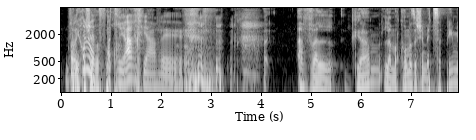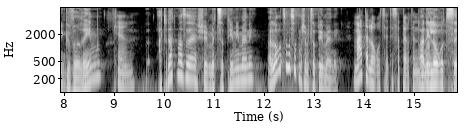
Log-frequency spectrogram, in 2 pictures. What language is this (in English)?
Hebrew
